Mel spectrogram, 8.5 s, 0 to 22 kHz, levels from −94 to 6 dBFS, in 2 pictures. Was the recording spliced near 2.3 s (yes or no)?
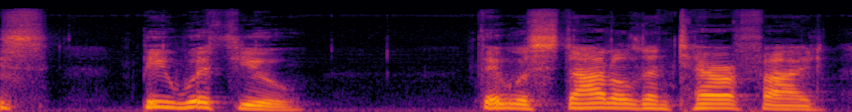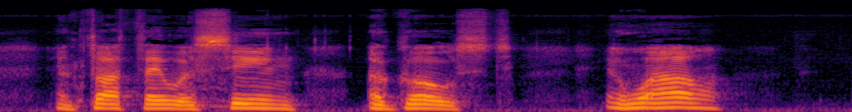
no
